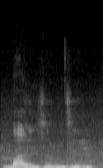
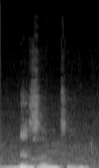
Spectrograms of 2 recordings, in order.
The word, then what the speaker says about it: Byzantine: Empire dark soal dark but bisentine with how pronounce it is Byzantine Well, so like Bzantine and my pronunciation, right?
